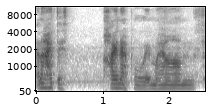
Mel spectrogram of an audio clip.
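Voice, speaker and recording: A woman speaks in a soft-spoken way. Her pitch is very deep and low. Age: 40s. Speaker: spiritual vlogger. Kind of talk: casual monologue. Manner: animated.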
